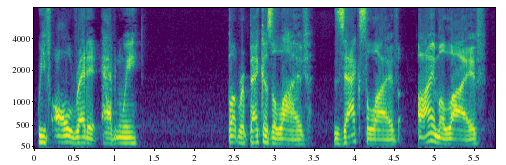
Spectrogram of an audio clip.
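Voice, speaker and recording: A man's voice: lowish voice, unhurried, natural voice. An actor playing an irritable, dismissive male police investigator in a visual novel game, speaking curtly and bluntly. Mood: exasperated, dismissive. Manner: curt, exasperated, dismissive.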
